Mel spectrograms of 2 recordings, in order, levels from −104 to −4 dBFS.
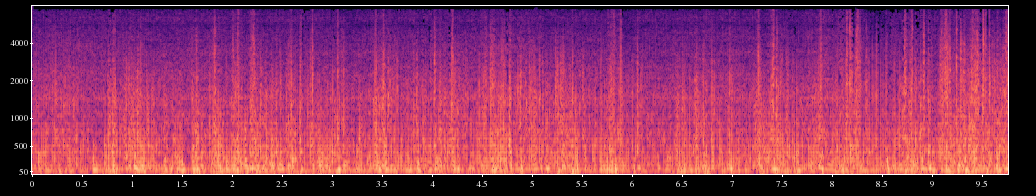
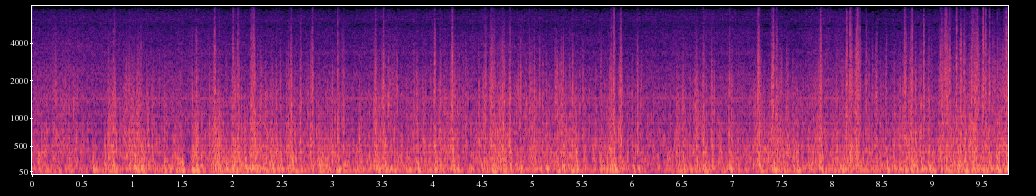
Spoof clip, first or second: first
